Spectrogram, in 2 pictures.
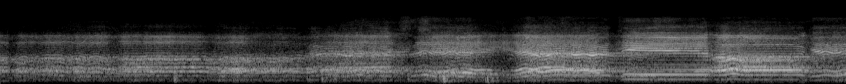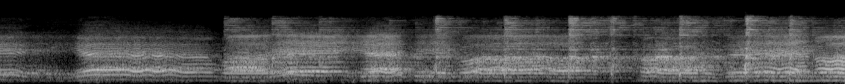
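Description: A group of Coptic deacons chants a liturgical hymn in unison, with long melismatic held notes. About two-thirds of the way in, a steady beat of sharp strikes joins the singing.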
